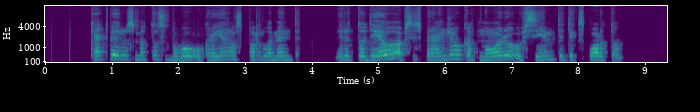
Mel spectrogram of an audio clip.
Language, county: Lithuanian, Vilnius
